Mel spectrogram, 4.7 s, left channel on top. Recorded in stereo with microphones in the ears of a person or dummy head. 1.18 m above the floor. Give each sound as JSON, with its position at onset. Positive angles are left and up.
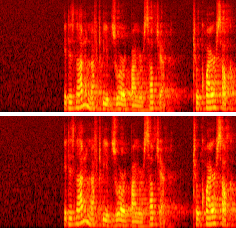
{"t": 1.3, "sound": "a man speaking", "side_deg": -10, "distance_m": 2.0}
